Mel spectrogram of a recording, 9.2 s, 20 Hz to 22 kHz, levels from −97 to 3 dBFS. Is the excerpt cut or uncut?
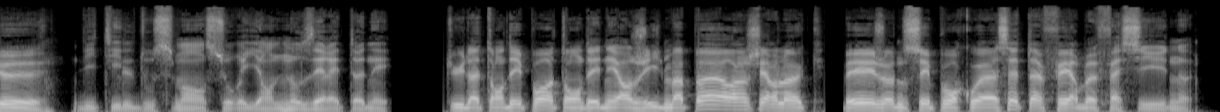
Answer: cut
